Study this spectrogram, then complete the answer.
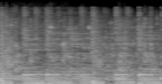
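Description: Organic low sodium chicken broth pours steadily from a carton into a pot for cooking brown rice, a continuous close liquid gurgle with pulsing glugs, no voices.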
